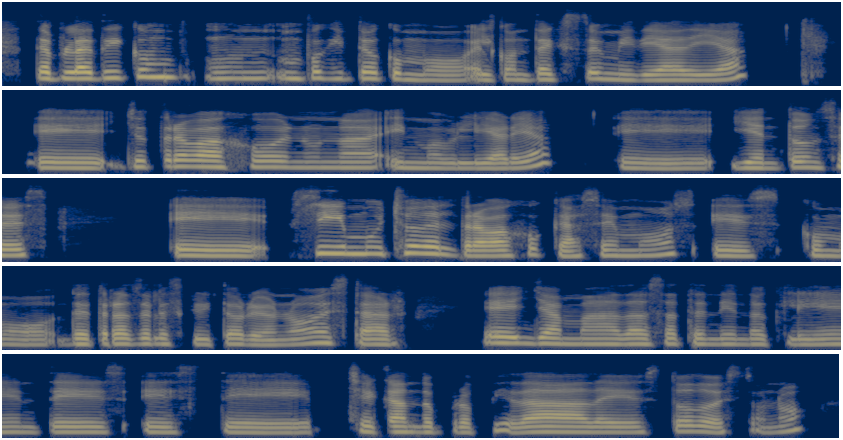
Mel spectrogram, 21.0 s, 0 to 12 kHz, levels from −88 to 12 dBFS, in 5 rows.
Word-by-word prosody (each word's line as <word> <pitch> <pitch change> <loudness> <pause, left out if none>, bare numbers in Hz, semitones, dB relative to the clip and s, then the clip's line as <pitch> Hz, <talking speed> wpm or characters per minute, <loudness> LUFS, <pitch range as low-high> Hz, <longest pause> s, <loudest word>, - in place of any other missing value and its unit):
Te 220 -1 +6
platico 230 +4 +6
un 265 -1 +3
un 220 +1 -4
un 220 - -1
poquito 215 -1 0
como 175 -4 -2
el 180 -2 0
contexto 185 +3 -1
en 210 - -2
mi 180 -2 -3
día 175 0 +2
a - - +3
día. 175 - +1 0.7
Eh, 175 -2 +2
yo 210 -1 -2
trabajo 210 -1 +3
en 195 -2 -3
una 185 0 -1
inmobiliaria, 170 - -1 0.3
eh, 165 -1 -4
y, 180 0 0
entonces, 195 +3 0 0.6
eh, 180 -2 +2
sí, 255 -1 +4
mucho 245 +2 +2
del 245 -4 +5
trabajo 180 +3 +4
que 180 -4 -1
hacemos 190 +6 -4
es 175 -2 -3
como 165 -4 -4
detrás 175 0 +1
del 180 0 -1
escritorio, 165 -1 -2
¿no? 170 +5 -2
Estar 170 -4 0 0.4
en 205 -2 +3
llamadas, 175 -2 0
atendiendo 170 -1 -4
a 165 - -4
clientes, 170 +1 -3
este, 165 -1 -3 0.2
checando 180 -2 +1
propiedades, 170 -1 +1
todo 195 -3 0
esto, 165 -1 -10
¿no? 220 +10 -6
180 Hz, 135 wpm, -25 LUFS, 170-200 Hz, 0.7 s, Te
